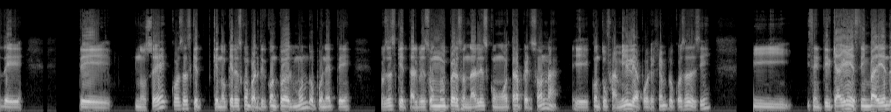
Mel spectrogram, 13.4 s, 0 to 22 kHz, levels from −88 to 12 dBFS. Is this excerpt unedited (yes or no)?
yes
